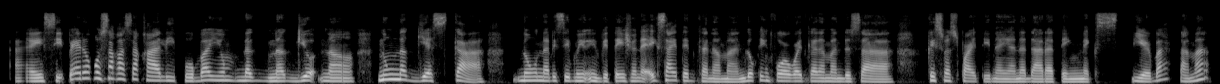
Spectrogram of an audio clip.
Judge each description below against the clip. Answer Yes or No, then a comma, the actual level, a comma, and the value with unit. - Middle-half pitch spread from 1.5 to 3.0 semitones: No, average, 4.1 semitones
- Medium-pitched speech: Yes, medium, 160 Hz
